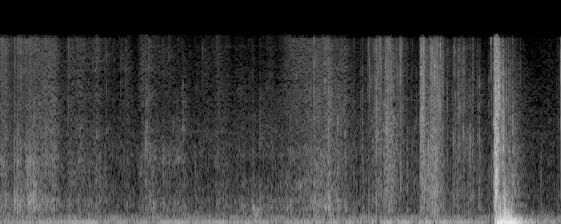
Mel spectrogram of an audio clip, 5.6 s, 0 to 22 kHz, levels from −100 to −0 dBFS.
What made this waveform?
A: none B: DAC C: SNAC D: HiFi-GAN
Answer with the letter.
A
